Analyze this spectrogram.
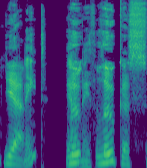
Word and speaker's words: Lukes: Lucas. It's Lucas. Lucas. That's right. I know it's Lucas. It's spelled Lukes. It's Lucas.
